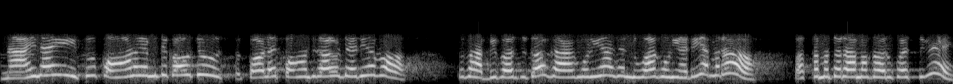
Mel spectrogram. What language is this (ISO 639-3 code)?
ori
